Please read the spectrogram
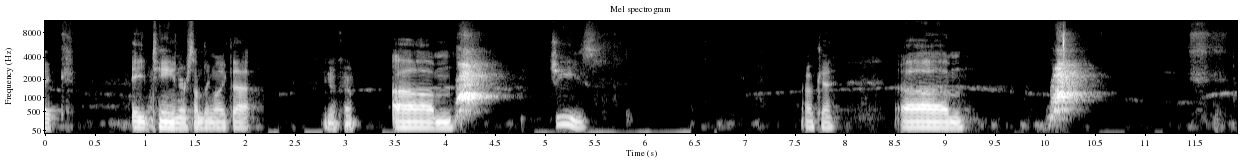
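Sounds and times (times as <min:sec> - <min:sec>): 
speech: 0:00.0 - 0:02.2, 0:02.8 - 0:04.3, 0:05.1 - 0:05.6, 0:07.6 - 0:09.3
dog barking: 0:04.1 - 0:04.8, 0:10.0 - 0:10.7.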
